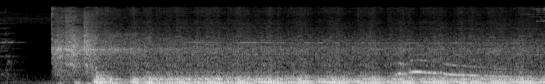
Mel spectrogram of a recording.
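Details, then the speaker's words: 2005 Suzuki GSX-R750 after idle adjustment: catches after a short crank and settles into a steady, even idle with a smooth low burble; normal idle, fix worked. "Sounds okay."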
